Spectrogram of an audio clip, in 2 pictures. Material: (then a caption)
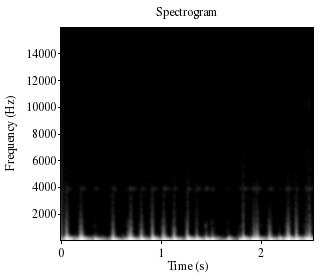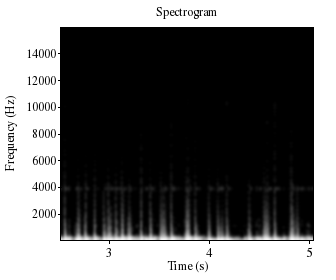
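Metal mesh. Fingertips of both hands tap rapidly on the metal mesh grille of a black microphone, producing a fast run of short, deep, thumping knocks with almost no ring. A faint, steady high tone runs beneath the tapping.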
